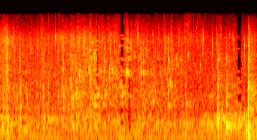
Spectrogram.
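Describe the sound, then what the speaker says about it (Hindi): Water pours into a spiced curry gravy for bottle gourd kofta, a soft continuous trickle with a few sharper splashes near the end. "और इसमें हम डालेंगे पानी,"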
